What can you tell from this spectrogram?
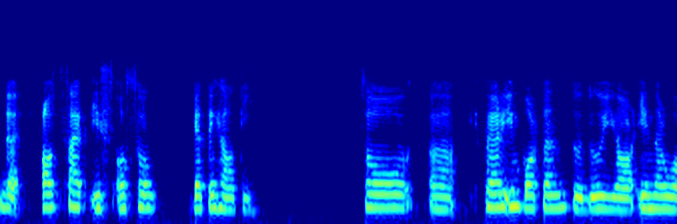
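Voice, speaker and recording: A woman with an Indonesian accent speaks at a fairly slow pace and a fairly high pitch. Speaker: cancer survivor and workshop speaker. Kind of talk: online workshop presentation. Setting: video call. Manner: halting.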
